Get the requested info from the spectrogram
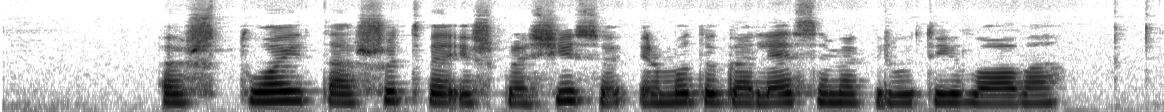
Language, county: Lithuanian, Vilnius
